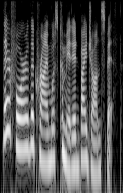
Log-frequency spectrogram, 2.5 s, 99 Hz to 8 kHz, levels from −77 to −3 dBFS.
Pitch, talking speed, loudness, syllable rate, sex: 225 Hz, 195 wpm, -16 LUFS, 6.2 syllables/s, female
